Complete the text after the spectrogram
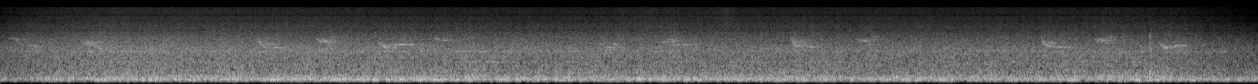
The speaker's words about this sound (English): I was standing next to the window when I recorded it. What I hear in that bird song is, I want to say it's like a bird that I recognize from dawn.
